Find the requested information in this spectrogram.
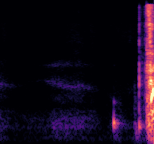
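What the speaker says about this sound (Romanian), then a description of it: "Am strănutat." A person sneezes once, a short close burst that ends the otherwise silent stretch after a faint click.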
